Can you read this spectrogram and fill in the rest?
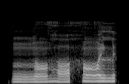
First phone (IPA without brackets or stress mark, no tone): nː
